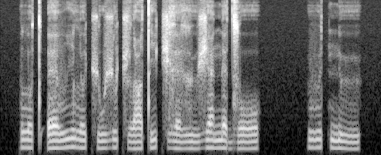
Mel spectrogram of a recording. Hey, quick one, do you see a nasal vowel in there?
no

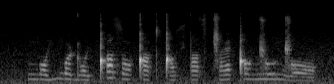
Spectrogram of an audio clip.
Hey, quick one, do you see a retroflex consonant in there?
yes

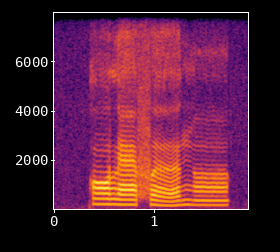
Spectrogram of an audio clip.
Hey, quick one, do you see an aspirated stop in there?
no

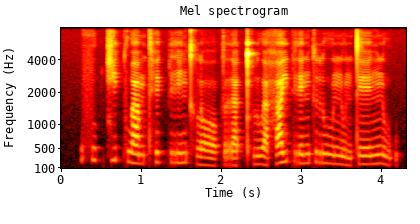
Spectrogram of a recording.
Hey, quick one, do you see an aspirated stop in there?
yes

